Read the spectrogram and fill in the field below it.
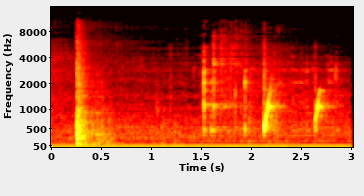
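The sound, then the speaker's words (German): Oil being poured into a pot: a sharp clatter of cookware, then a few soft, hollow glugging plops spaced irregularly, with no one talking. “Öl in den Topf.”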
